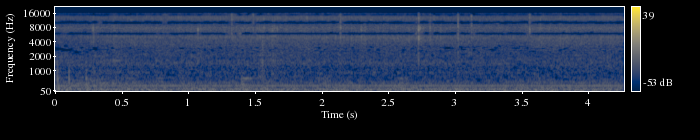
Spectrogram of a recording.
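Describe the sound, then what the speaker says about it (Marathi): Roasted grated bitter gourd sizzling in a pan with browned onion and garlic, a steady close, even frying hiss with faint stirring clicks throughout. "आता याच्यामध्ये हे भाजलेला कारल्याचा किस टाकूया।"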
